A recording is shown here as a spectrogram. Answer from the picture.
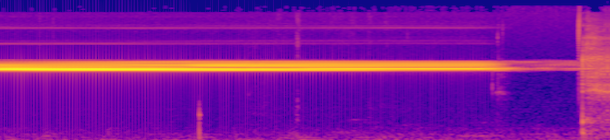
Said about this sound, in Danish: Jeg har ligesom bundet det meget op på, øhm, om de stikker, om de skærer, eller om de har cikade-agtige karakter. Så der er ligesom noget med cikade, transparent karakter, og så øhm, noget, der stikker mere,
